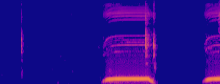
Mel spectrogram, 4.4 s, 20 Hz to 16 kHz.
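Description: A faint single click, a button on the DMX-192 lighting console being pressed, then about halfway through a man holds a hesitant 'uh' at one steady pitch for about a second.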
